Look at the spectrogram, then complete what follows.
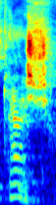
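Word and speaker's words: cache: we spell it it's it's c-a-c-h-e yes yes the cash it's for your cash uh and it's also a cash yep so why don't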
